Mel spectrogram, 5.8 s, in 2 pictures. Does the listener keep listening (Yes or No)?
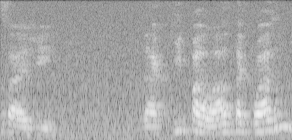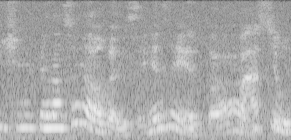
No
